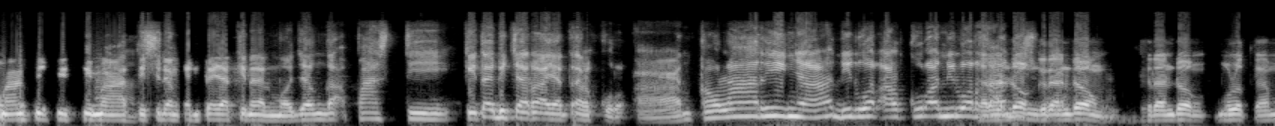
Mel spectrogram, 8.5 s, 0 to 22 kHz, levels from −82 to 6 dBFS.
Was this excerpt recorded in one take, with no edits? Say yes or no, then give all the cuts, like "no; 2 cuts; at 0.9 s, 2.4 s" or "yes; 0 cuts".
yes; 0 cuts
